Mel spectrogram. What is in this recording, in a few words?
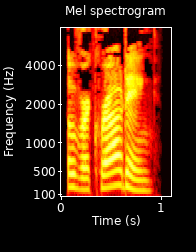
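"overcrowding", British English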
